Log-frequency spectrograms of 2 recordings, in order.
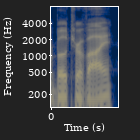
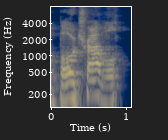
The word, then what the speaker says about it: Beau Travail: came out except for Beau Travail, which shot up from 73rd to be number 6 now. Oh! I didn't know that's how you pronounce it. I always go Beau Travel.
